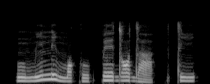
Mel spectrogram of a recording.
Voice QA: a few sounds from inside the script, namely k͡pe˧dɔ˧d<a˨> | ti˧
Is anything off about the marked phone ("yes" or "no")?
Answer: no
